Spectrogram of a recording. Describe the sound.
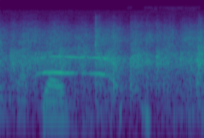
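Audience applause rolls on steadily for the whole moment, a dense wash of clapping, with a drawn-out cheering voice rising briefly above it.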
